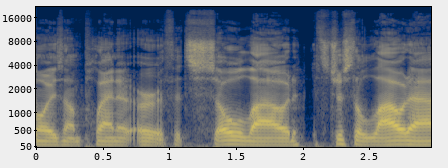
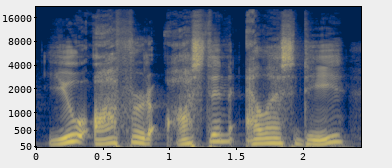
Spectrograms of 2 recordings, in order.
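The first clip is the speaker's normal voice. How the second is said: slow, higher-pitched imitated disbelief; retold husband, slowly demanding confirmation; incredulous husband; 4 semitones higher than usual. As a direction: draw the question out in disbelief. Husband confronts wife, retold.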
